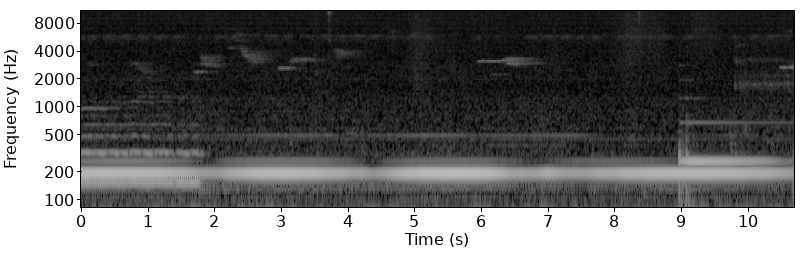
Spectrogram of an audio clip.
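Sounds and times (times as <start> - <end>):
singing bowls humming: 0.0 - 10.7.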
